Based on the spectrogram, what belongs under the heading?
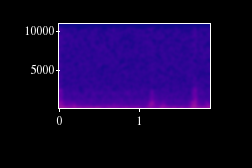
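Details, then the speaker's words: Aixam 400 gearbox bearing spun by hand: nearly silent, no grinding or rumble, unlike the noisy bearing with the axle. "Compared to the one with the axle this one practically doesn't make any noise"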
